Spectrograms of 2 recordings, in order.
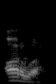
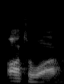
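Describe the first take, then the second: First: The T's are soft, Canadian style. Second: The T's are crisp, UK style.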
